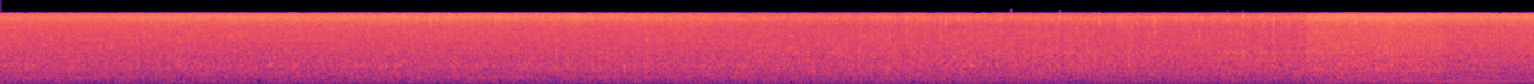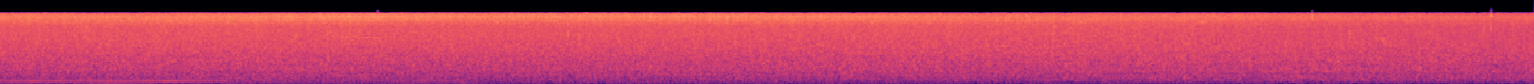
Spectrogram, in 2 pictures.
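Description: Small mountain waterfall running with a steady rushing noise, its flow low in the dry season. Around the middle a low hum joins it for several seconds.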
